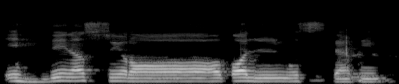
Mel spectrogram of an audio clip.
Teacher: Ra itu 2 harokat ya. Tapi dia panjang kan.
